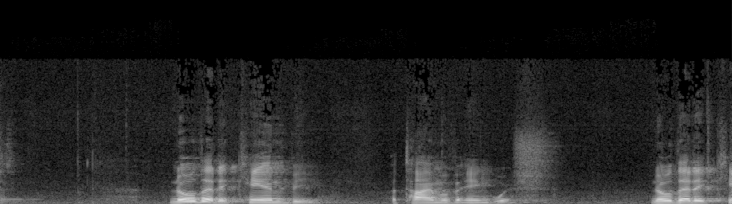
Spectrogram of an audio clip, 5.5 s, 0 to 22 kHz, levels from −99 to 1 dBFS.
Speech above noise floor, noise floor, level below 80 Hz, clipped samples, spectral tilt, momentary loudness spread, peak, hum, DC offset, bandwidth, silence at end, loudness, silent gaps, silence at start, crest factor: 34 dB; -58 dBFS; -64 dBFS; under 0.1%; -6 dB/octave; 22 LU; -6 dBFS; none; under 0.1%; 14.5 kHz; 0 s; -24 LUFS; none; 0 s; 20 dB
